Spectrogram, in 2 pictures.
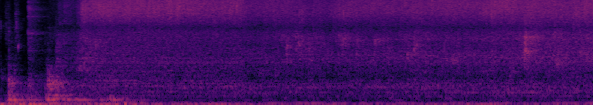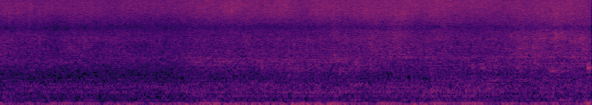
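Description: Continuous running water used to rinse a person's body during bathing, a steady, soft hiss that holds at an even level throughout with a slight swell toward the end and no voices.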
